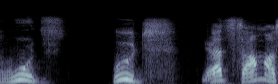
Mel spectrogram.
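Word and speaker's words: Łódź: with the slash do it is pronounced with a w so it's not loads which would amuse me to no end a city called loathe haha yeah but it's called woods foods that sama sounds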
